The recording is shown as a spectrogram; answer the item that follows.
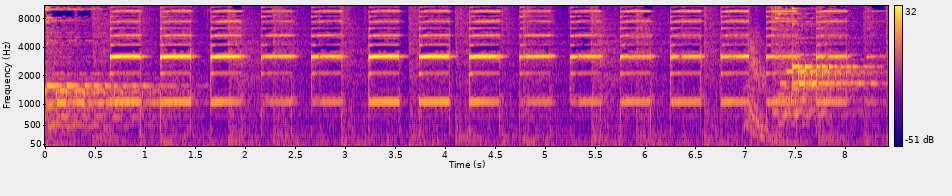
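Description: Electronic ringtone of a cartoon smartwatch call: a two-tone beep repeating about twice a second over background music. It stops near the end with a falling swoop.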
